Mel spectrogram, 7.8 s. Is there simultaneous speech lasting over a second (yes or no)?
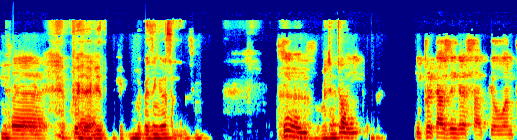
yes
